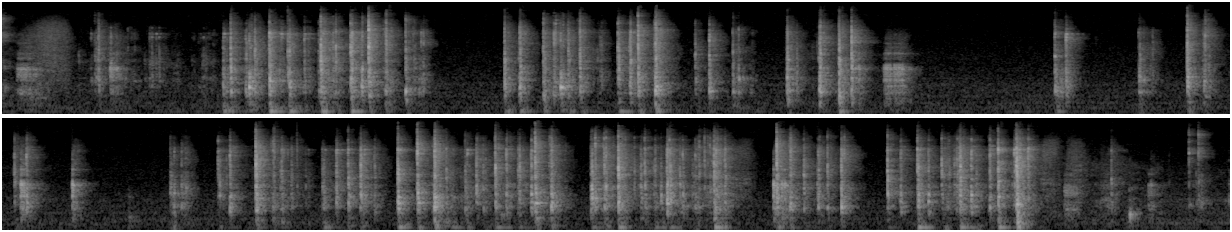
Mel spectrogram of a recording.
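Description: Typing on a computer keyboard in bursts of rapid close key clicks, broken by short pauses, continuing for many seconds with no talking.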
